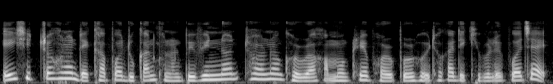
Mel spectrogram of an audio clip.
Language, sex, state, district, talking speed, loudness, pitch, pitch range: Assamese, female, Assam, Sonitpur, 165 wpm, -14 LUFS, 190 Hz, 170-240 Hz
